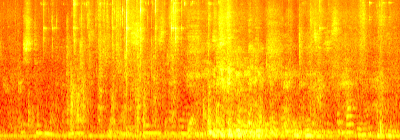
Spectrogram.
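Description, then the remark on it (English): A female dog, past puppy age, whimpers and whines in short, high, wavering cries over a steady low hum, growing louder and busier in the second half, with faint voices. “She's past puppy, but she's staying like a puppy.”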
